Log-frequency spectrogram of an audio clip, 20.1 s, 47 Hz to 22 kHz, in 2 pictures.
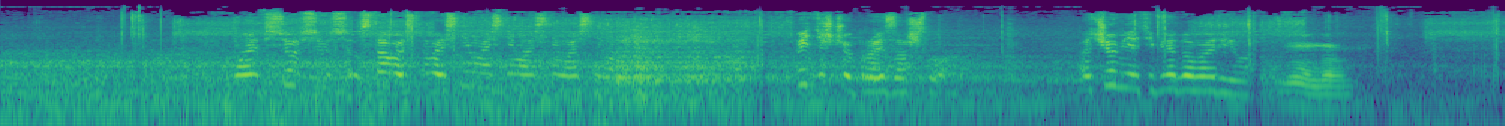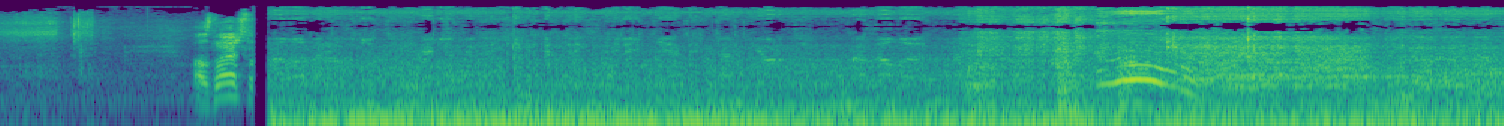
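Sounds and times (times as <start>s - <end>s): car driving rumble: 11.8s - 20.0s.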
